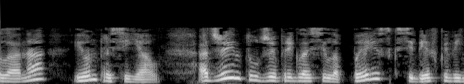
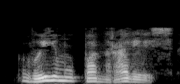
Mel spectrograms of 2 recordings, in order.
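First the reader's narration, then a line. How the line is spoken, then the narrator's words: Whisper. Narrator (Russian): шепнула она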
